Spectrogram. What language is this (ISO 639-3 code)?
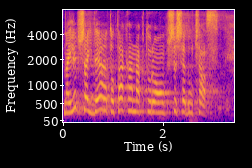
pol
